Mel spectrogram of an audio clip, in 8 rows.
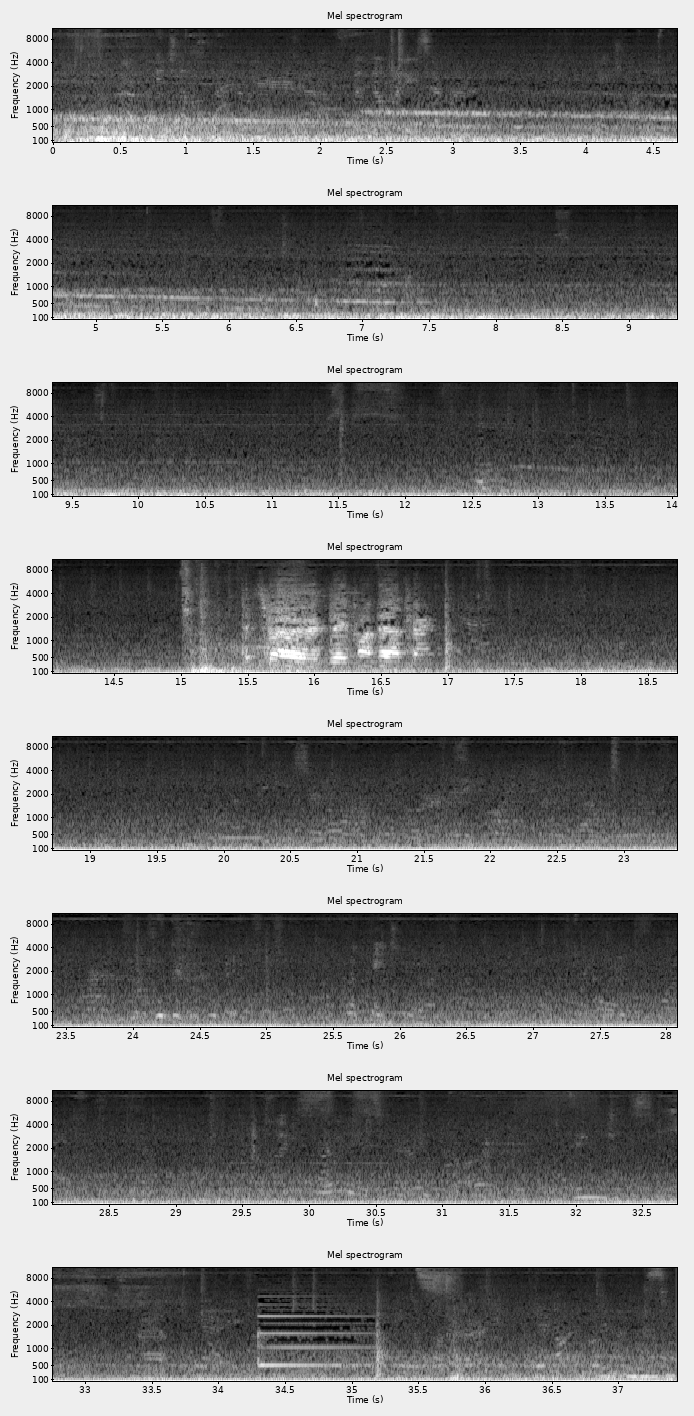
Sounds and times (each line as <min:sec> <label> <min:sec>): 0:00.0 announcements 0:06.3
0:00.0 conversation of the people around us 0:06.8
0:11.3 conversation of the people around us 0:37.4
0:15.5 announcements 0:17.1
0:22.6 train sounds 0:37.4
0:33.7 announcements 0:37.4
